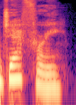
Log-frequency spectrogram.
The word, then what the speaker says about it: Jeffrey: on I'm just looking yes his name's Colin Jeffrey is that spelled with a G actually it's j e double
